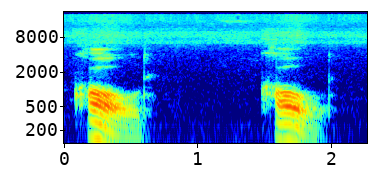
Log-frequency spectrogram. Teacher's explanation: So there is no sound between the L and the D. Yes, we immediately go into the D sound.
